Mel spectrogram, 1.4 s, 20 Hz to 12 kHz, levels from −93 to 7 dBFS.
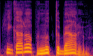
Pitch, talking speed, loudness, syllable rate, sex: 140 Hz, 300 wpm, -15 LUFS, 7.0 syllables/s, male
